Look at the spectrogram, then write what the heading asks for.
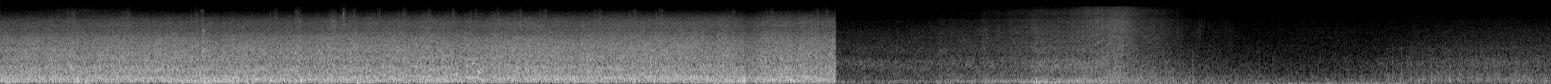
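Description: Big ocean surf, loud and steady with wind on the microphone. It cuts off abruptly about eight seconds in to quieter sea noise, where a wave swells up and breaks between about ten and eleven seconds, then eases.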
